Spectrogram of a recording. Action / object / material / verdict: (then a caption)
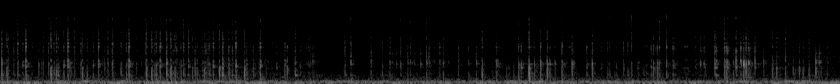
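tap / plastic spray bottle / plastic / none. Fingertips and nails tap and scratch the body of a clear green plastic spray bottle with a trigger head, held in the hands; the bottle is hollow and apparently mostly empty. Quick, dry plastic clicks and scratchy rustles run almost nonstop over a steady low hum, thinning briefly around the three-second mark before picking back up.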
